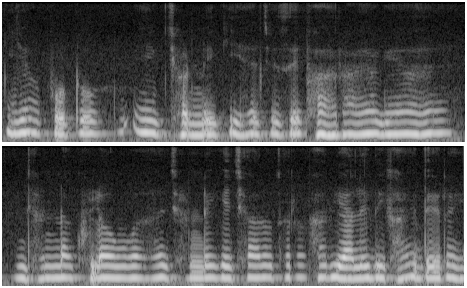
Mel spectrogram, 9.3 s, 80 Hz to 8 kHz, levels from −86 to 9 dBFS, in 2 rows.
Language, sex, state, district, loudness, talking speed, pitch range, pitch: Hindi, female, Rajasthan, Nagaur, -15 LUFS, 150 wpm, 195-210 Hz, 205 Hz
